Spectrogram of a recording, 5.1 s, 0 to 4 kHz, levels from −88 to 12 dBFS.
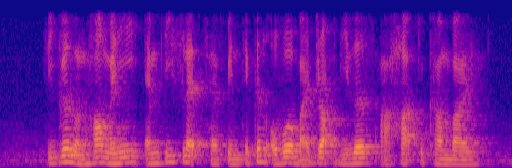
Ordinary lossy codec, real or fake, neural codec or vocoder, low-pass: none; real; none; 3.6 kHz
